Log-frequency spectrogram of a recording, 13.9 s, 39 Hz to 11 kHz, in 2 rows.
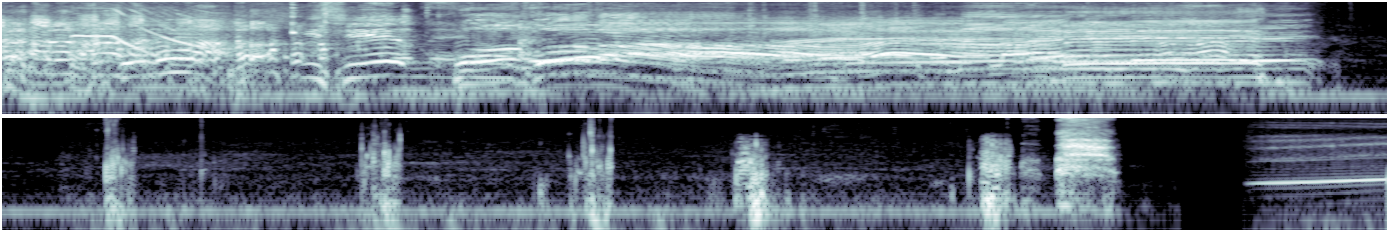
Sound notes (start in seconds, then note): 9.5 glug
